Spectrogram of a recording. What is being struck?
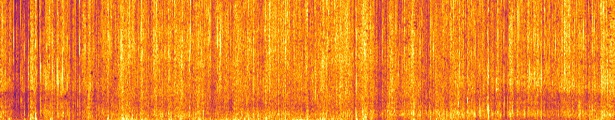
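Clear plastic film.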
